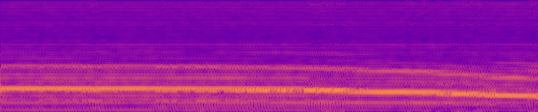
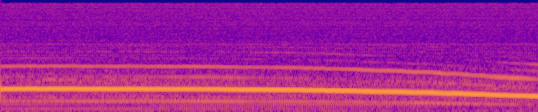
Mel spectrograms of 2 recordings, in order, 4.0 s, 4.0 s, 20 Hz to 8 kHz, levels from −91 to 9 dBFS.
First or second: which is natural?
second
